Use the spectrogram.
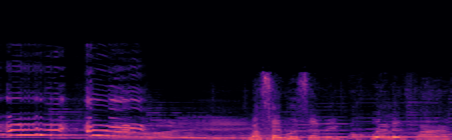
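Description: A rooster crows loudly, a long rising-and-falling cock-a-doodle-doo, followed by a few shorter, wavering calls that trail off.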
